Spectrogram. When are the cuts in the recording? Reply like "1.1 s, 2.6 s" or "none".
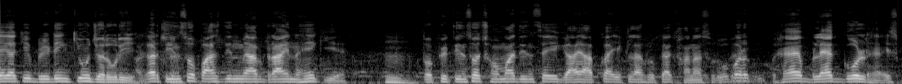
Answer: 1.4 s, 7.2 s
